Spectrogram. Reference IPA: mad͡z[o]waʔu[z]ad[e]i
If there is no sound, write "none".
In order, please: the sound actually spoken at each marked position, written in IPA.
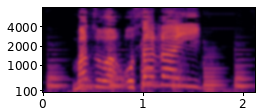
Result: u, s, a

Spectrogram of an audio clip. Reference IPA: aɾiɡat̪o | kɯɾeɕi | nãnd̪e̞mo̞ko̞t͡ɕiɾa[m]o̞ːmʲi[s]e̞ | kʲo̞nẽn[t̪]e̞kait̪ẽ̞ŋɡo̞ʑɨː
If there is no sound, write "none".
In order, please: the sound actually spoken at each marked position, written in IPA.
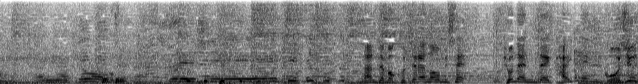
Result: n, s, d̪

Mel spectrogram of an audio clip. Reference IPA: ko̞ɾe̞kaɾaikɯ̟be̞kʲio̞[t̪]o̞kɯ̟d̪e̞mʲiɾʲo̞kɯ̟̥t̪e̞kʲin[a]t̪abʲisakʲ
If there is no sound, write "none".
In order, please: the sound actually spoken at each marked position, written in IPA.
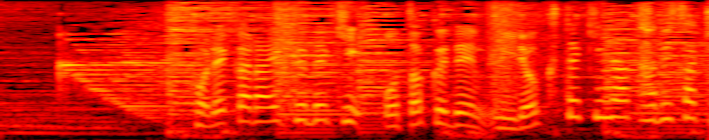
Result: t̪, a

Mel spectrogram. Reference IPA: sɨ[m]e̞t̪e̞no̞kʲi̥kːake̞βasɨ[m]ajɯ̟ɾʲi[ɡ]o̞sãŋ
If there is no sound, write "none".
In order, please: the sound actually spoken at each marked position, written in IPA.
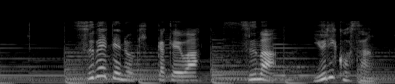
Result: b, m, k

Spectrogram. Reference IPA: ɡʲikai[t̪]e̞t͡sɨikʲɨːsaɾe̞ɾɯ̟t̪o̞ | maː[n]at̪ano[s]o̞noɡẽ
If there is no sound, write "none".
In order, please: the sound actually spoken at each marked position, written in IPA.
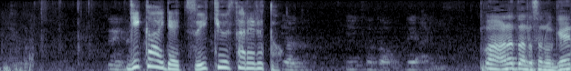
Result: d̪, n, s

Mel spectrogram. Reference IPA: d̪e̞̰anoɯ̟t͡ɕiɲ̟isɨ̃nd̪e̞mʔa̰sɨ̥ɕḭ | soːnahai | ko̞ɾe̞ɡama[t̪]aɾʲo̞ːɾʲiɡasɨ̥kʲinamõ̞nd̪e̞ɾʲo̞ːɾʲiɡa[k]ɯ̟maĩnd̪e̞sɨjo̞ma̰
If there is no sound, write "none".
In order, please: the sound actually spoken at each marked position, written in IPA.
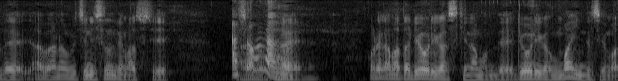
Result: t̪, none

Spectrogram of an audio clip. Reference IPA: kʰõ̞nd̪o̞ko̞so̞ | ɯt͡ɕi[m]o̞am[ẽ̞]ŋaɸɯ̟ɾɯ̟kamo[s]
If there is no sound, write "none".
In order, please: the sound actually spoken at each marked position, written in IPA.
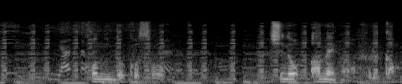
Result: n, e̞, none

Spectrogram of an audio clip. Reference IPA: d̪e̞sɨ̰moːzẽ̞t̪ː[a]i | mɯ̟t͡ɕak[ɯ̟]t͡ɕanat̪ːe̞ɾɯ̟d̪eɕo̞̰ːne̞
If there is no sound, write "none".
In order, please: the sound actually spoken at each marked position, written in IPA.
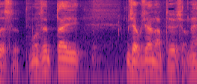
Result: a, ɯ̟

